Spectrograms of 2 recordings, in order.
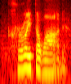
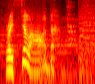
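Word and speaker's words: Creiddylad: Cradle Lad is Welsh, also from Arthurian legend. It would be pronounced Croithalad. Gotcha. Croithalad. Emphasis on the thill.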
